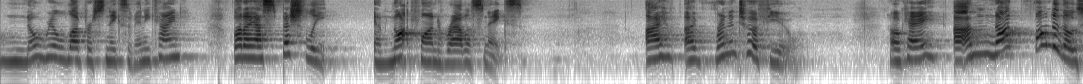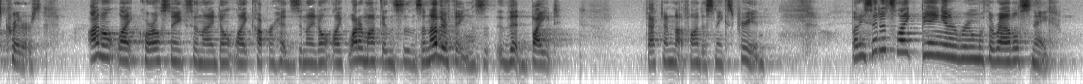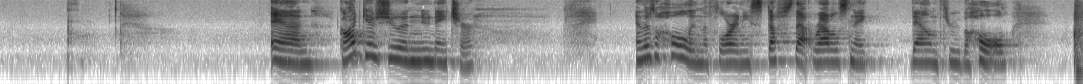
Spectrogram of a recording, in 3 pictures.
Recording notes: At the Ringgold Seventh-day Adventist Church.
